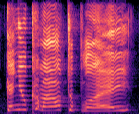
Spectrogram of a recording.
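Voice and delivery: high, eager friend voice; high playful call. A narrator's reading. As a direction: call her out to play. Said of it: "cried Cody".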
